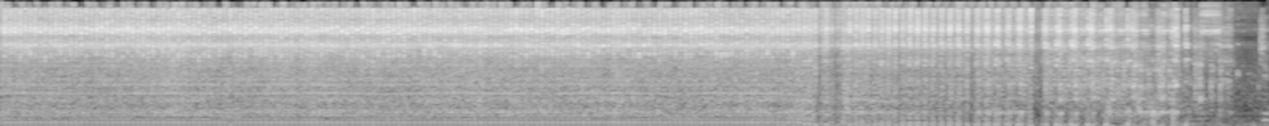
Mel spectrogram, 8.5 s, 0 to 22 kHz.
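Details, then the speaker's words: Ariens 8 HP Tecumseh single-cylinder with new HIPA carburetor, first start-up at half throttle: steady thrumming beat that stumbles and surges near the end, sounds slightly lean; high-speed mixture screw to be adjusted gradually. "it sounds like it's running a little lean"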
